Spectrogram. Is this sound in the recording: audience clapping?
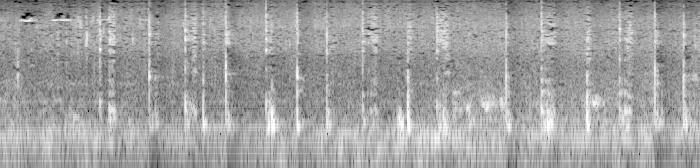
no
